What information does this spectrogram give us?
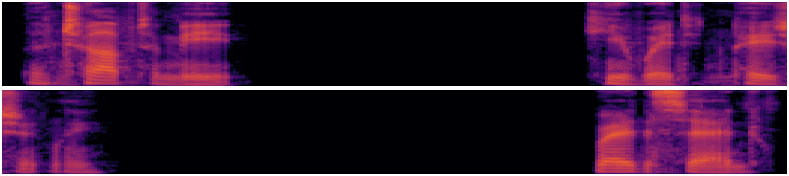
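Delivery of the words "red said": usual speaking voice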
